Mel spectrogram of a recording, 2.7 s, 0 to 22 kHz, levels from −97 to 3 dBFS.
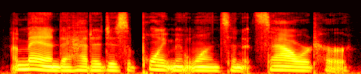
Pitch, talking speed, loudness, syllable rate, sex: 155 Hz, 200 wpm, -19 LUFS, 5.9 syllables/s, female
